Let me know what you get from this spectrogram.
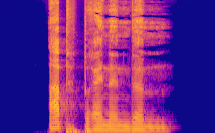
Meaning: strong dative masculine/neuter singular of abbrennend
- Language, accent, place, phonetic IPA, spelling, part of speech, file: German, Germany, Berlin, [ˈapˌbʁɛnəndəm], abbrennendem, adjective, De-abbrennendem.ogg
